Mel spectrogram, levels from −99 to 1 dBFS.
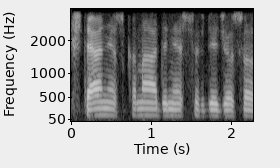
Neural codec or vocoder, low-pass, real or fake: none; 3.6 kHz; real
